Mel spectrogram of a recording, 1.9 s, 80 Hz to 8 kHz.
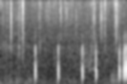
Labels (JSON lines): {"label": "biophony, knock croak", "recorder": "SoundTrap 300"}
